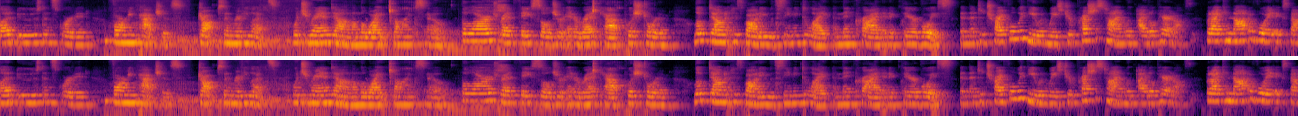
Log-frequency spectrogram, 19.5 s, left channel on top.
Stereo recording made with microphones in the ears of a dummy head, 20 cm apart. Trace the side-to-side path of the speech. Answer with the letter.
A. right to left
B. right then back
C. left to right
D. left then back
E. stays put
D.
